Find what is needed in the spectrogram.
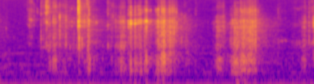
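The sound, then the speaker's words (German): Crunching on hard, extra-crispy potato chips: a run of sharp, brittle crunches in uneven bursts, fairly faint overall, with no talking. “Die sind viel knuspriger als bei uns Chips irgendwie. So härter, knuspriger.”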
